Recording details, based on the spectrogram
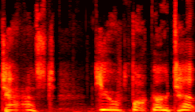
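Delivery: put-on rage, high pitch. Acting out testing the microphone as someone walks by, retelling getting enraged. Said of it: "Like I was getting enraged".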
